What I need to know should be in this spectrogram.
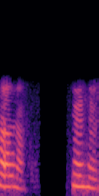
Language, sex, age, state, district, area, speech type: Marathi, female, 18-30, Maharashtra, Yavatmal, rural, conversation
